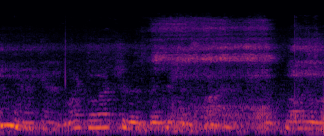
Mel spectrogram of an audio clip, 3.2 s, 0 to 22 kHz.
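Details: A male sleeping on a couch snores loudly and won't stop, with rough, rattling nasal breathing mixed with other sounds, as a 100W vape mod is held up to his nose.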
